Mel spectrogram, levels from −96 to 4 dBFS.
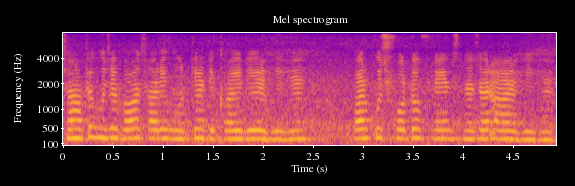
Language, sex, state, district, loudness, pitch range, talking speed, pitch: Hindi, male, Chandigarh, Chandigarh, -15 LUFS, 220-240 Hz, 220 wpm, 230 Hz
